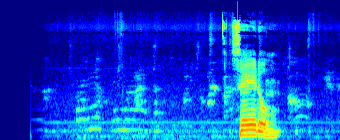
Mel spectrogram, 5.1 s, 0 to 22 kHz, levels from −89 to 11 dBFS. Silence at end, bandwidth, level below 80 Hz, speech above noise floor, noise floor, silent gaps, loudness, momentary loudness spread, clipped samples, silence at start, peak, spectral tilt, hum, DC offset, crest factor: 0.65 s; 16 kHz; -54 dBFS; 37 dB; -53 dBFS; none; -14 LUFS; 29 LU; under 0.1%; 1.35 s; 0 dBFS; -4 dB/octave; none; under 0.1%; 20 dB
